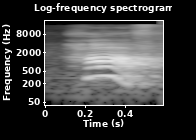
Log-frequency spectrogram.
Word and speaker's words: half: so here l comes between a and f half it is not half it is half c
